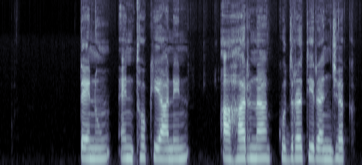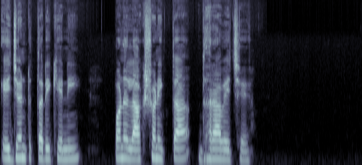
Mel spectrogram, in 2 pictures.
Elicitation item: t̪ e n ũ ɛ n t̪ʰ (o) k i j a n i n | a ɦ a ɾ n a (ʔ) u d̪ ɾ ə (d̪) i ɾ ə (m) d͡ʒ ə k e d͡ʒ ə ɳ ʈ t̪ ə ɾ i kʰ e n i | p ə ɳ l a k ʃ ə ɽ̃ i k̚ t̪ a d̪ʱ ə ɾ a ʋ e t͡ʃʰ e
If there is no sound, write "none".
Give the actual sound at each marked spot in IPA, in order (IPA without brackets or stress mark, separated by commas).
o, k, t̪, ɲ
